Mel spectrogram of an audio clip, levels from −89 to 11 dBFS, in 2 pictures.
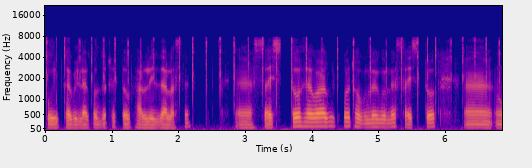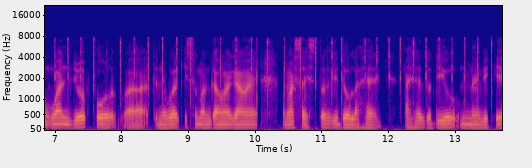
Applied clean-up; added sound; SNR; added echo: neural diffusion model UNIVERSE++.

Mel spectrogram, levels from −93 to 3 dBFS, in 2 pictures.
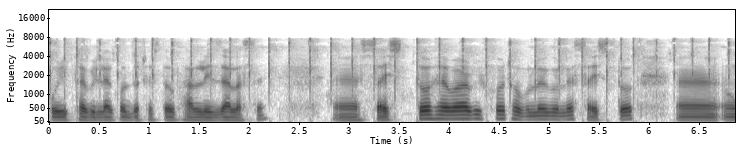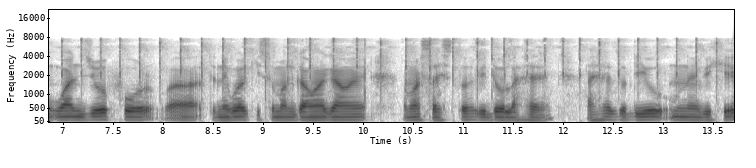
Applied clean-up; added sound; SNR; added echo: none; Scissors; 17 dB; none.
